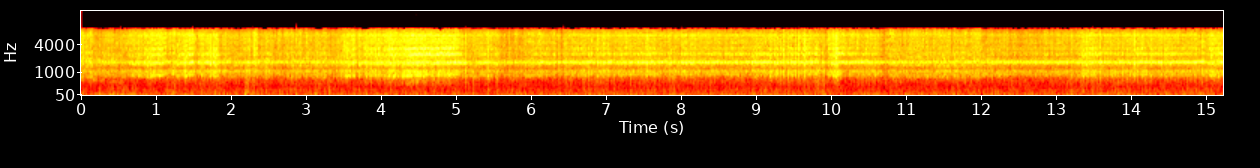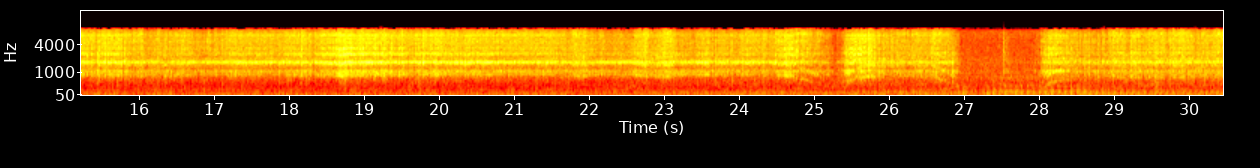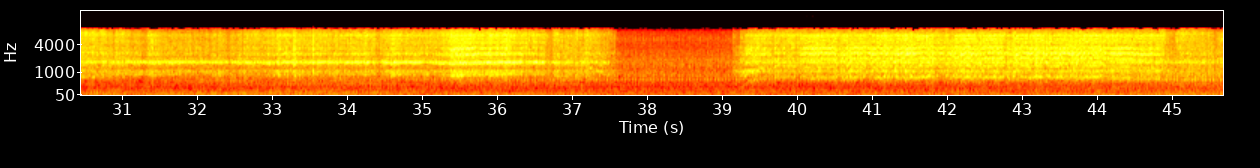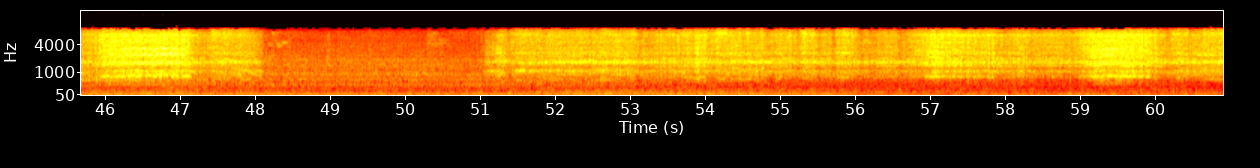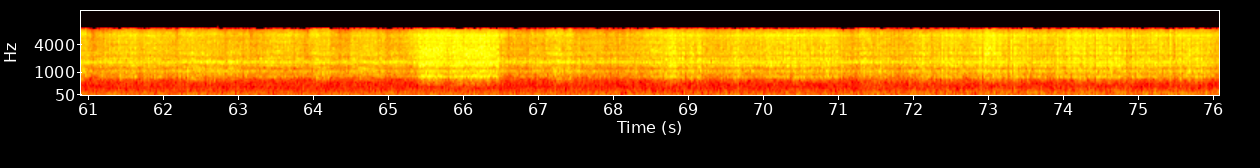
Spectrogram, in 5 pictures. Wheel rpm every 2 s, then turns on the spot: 220, 220, 220, 230, 230, 220, 230, 230, 230, 230, 230, 220, 170, 70, 160, 220, 230, 230, 150, 60, 170, 160, 180, 180, 10, 60, 190, 190, 200, 200, 200, 200, 200, 200, 200, 200, 200, 200.
26-28 48-50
